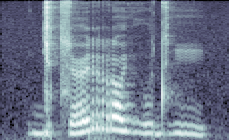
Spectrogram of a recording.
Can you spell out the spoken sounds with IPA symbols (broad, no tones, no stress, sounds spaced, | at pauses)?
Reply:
ɟ ə t͡s œ r ɔ y̯ ɦ u dʱ i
